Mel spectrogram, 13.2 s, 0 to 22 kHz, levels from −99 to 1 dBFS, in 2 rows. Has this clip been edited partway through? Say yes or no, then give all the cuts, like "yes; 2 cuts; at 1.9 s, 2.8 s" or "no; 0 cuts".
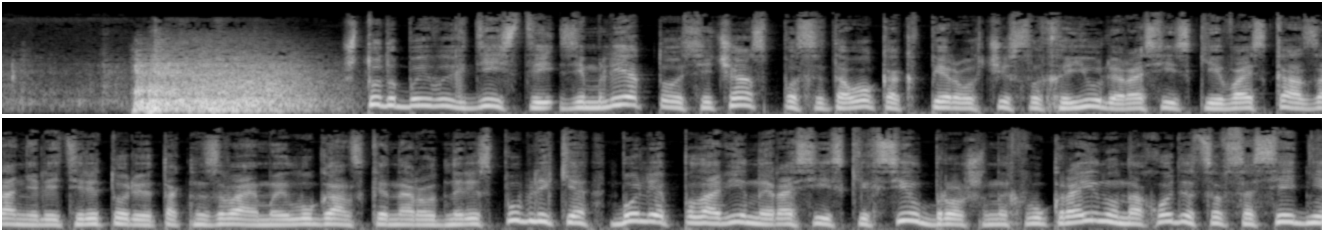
yes; 2 cuts; at 2.8 s, 9.6 s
